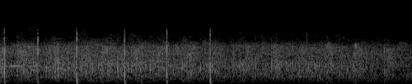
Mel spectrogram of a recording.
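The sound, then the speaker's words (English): A crowd applauds steadily, many hands clapping in a dense, continuous wash with a few sharper individual claps standing out, moderate in volume. “Why are we clapping?”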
